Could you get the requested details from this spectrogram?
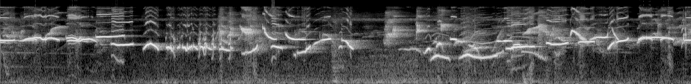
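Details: Kacer, the oriental magpie-robin, in full aggressive song used to provoke a rival: dense run of sweet whistles, slurred upslurs and scratchy notes, with brief pauses between bursts.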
